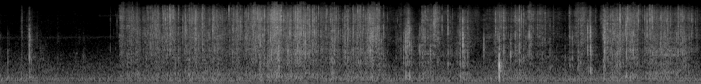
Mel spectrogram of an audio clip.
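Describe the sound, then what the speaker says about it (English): Paper from a Nikon D3200 camera box crinkles and rustles steadily at close range for several seconds, with no talking. "A little paper here."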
